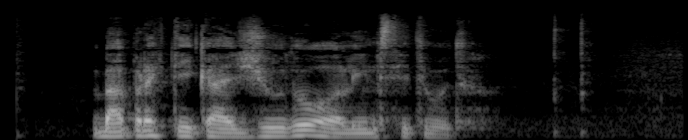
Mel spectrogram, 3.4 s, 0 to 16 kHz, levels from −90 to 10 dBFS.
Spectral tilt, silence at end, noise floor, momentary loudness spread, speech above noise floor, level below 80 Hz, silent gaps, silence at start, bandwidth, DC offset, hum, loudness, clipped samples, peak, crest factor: -5 dB/octave; 1.05 s; -69 dBFS; 17 LU; 40 dB; -64 dBFS; none; 0.45 s; 11 kHz; under 0.1%; none; -29 LUFS; under 0.1%; -12 dBFS; 20 dB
